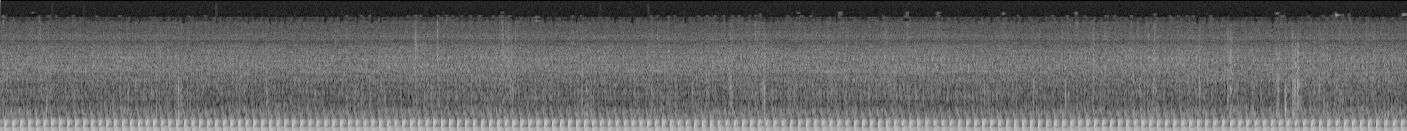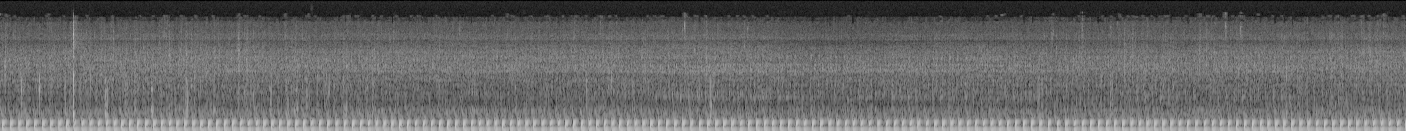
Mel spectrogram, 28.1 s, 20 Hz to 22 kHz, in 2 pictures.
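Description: Suzuki DR-Z400SM's single-cylinder four-stroke engine running at a steady, even pace at low trail speed. A few faint clicks and knocks from the bike jolting over the rocky dirt trail.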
